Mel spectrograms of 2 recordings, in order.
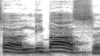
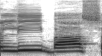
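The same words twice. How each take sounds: First: Said in the usual way. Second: लिबास broken into li, baa, sa; syllable by syllable. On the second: Shown as a demonstration. Teacher spelling for learners, लिबास syllable by syllable. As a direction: sound out each syllable of लिबास. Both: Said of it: "छोटी की मात्रा भी बोलकर".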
